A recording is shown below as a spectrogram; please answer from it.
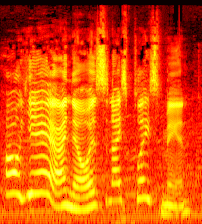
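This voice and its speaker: Excitable male bartender acted by a man, friendly, sketch comedy, extremely animated pitch, sharp bright tone. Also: moderate pace, soft background music, exaggerated voice. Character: friendly, excitable male night-shift bartender, an old pal. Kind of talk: audio sketch comedy acting.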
